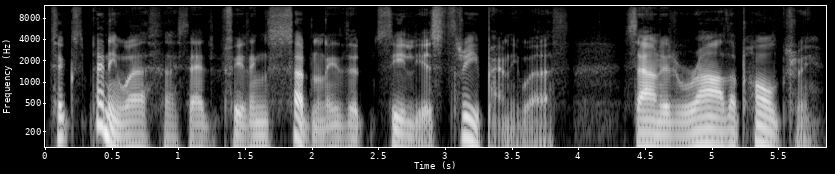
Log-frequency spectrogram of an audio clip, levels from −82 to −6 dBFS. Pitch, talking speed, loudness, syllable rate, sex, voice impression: 95 Hz, 115 wpm, -22 LUFS, 4.6 syllables/s, male, very masculine, very adult-like, slightly old, very thick, relaxed, weak, slightly dark, slightly soft, very muffled, slightly halting, slightly raspy, cool, intellectual, very sincere, very calm, very mature, slightly friendly, slightly reassuring, unique, very elegant, sweet, slightly lively, kind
